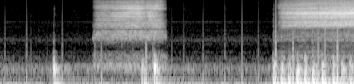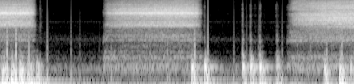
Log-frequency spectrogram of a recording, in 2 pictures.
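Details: Four long, snoring hisses from a wild barn owl in a nest box, steady and breathy, with soft knocks and shuffling between them.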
